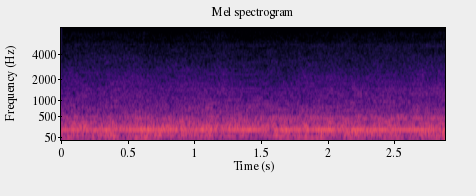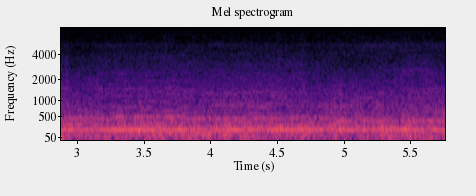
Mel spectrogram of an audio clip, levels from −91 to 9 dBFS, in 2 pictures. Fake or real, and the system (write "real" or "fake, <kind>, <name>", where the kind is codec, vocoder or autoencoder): fake, codec, SNAC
